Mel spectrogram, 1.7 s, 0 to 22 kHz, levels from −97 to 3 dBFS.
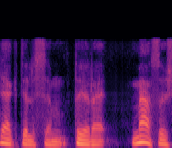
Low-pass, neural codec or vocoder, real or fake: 7.2 kHz; codec, 24 kHz, 0.9 kbps, DualCodec; fake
